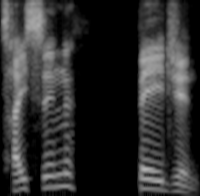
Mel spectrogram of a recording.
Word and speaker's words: Bagent: Badgent or whatever his name is. Tyson Bagent.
